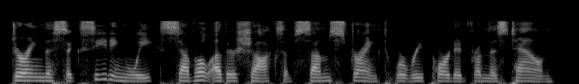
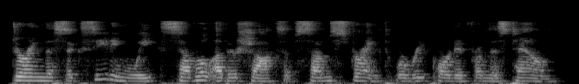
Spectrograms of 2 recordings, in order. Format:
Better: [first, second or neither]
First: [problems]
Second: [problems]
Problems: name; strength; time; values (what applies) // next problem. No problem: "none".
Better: first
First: none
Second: room echo; dies away in 0.2 s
